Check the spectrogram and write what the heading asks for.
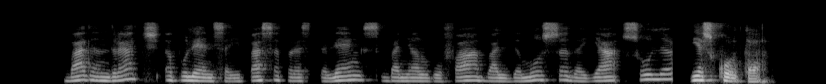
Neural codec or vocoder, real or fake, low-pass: codec, 16 kHz in and 24 kHz out, 1 kbps, XY-Tokenizer; fake; 7.2 kHz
